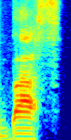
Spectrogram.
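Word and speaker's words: בַּת: You'll say ban or bath of whatever your tribe is, right?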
